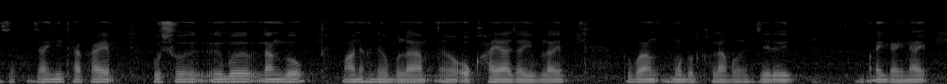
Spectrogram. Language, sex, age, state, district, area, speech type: Bodo, male, 18-30, Assam, Kokrajhar, rural, spontaneous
